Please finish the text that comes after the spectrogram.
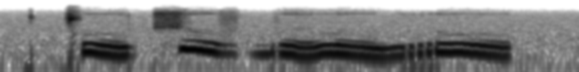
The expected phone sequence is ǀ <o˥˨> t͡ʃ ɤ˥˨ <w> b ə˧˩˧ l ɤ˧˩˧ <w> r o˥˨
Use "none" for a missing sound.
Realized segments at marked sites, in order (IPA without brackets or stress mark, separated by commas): o˧˩˧, v, w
